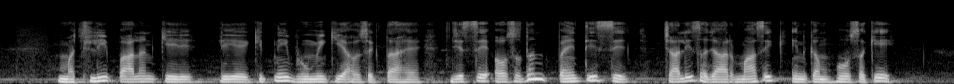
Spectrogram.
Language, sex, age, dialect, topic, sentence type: Hindi, male, 25-30, Garhwali, agriculture, question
